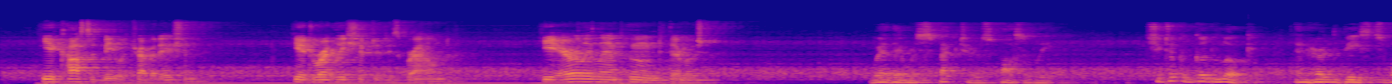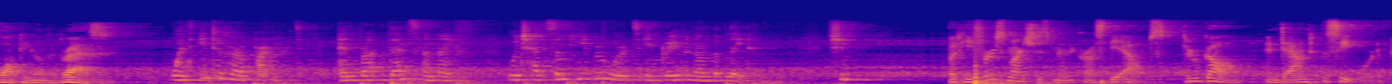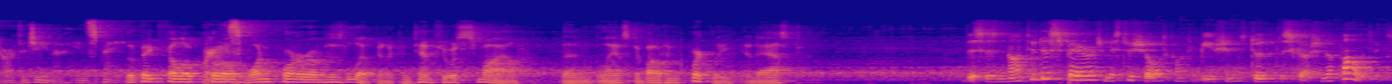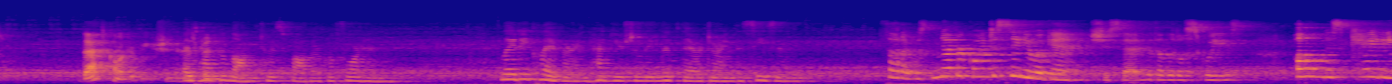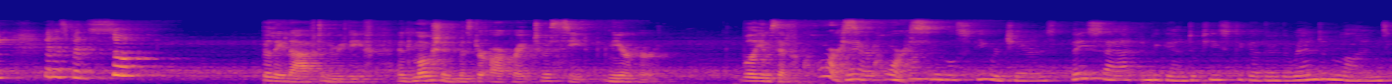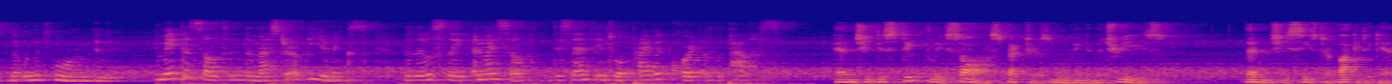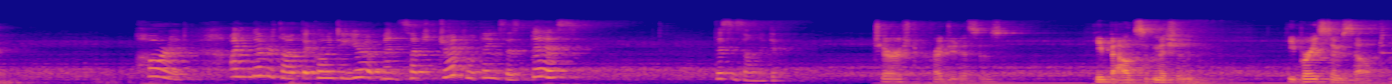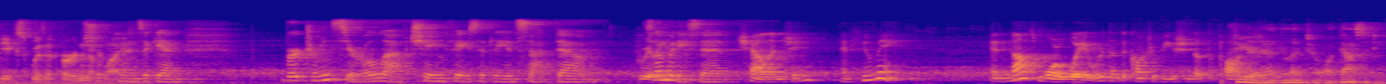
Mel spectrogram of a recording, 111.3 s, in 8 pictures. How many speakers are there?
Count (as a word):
ten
